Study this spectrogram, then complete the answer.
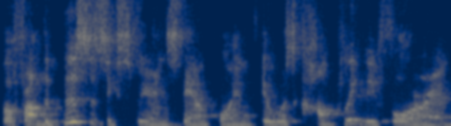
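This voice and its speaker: A woman with a Chinese accent speaks at a medium pitch with ordinary pitch variation. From China. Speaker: retired technology executive. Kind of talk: interview. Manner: halting, many fillers.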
